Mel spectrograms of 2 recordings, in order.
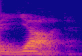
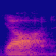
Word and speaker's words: yod: See, the Hebrew letter, the smallest Hebrew letter, is known as a yad. That's how you pronounce it. YOD, yad.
